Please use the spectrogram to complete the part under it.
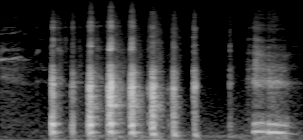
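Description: A middle-aged man laughs heartily close to a microphone.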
